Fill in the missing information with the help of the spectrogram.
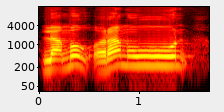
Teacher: غین حروف قلقلہ میں سے نہیں ہے. جب آپ اس کی ادائیگی کریں گے تو آپ کی آواز جو ہے وہ لوٹتی ہوئی محسوس نہیں ہونی چاہیے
